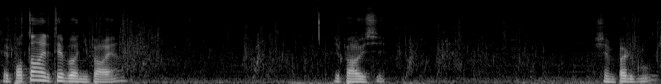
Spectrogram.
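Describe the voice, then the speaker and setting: Medium-pitched and darkish in tone, this man speaks at a normal speed as he streams a game. He keeps the talk light and joking, replying to messages from his viewers.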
